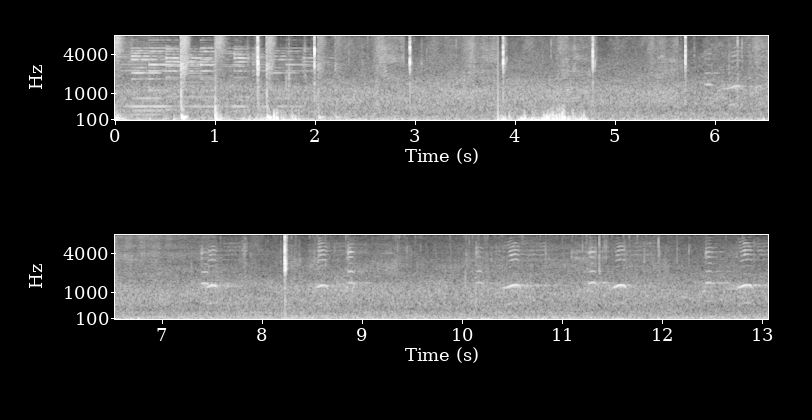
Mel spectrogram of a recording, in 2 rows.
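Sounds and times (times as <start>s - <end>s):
wind rumbling on microphone: 0.1s - 13.0s
bird honking calls: 7.3s - 7.8s, 8.4s - 9.4s, 10.0s - 11.8s, 12.4s - 13.0s.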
